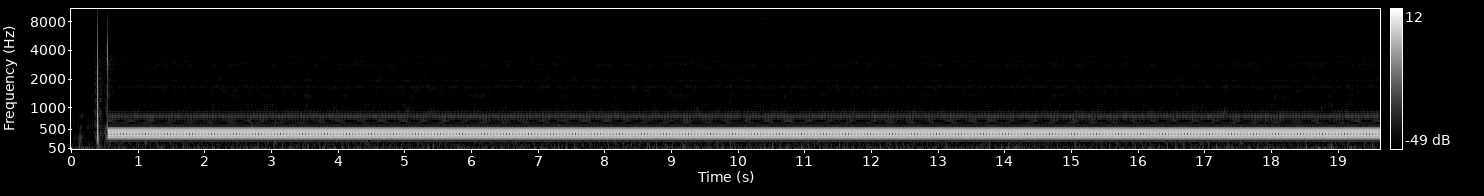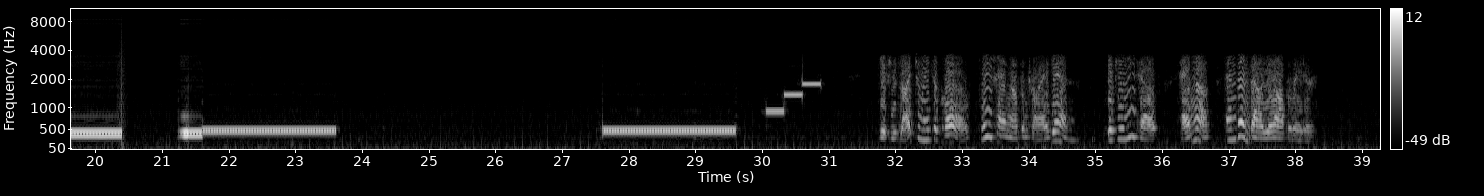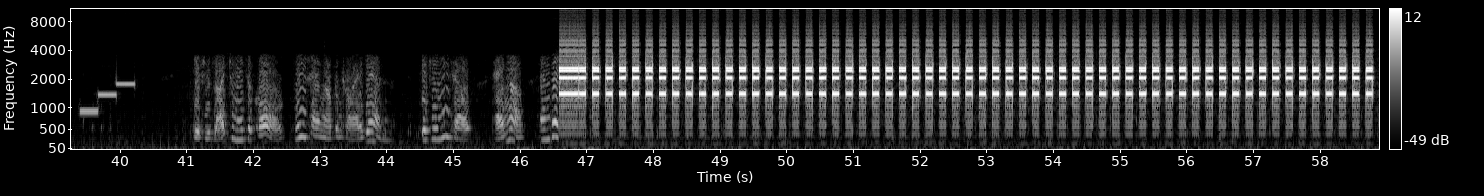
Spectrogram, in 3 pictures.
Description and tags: Land line phone sequence starting with dial tone then the infamous "if you'd like to make a call..." followed by the dreaded EENEENEENEENEENEENEEE sound. Recorded with old phone suction cup recorder thing.
dial-tone, land-line, off-the-hook, telephone, us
